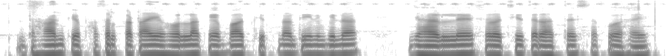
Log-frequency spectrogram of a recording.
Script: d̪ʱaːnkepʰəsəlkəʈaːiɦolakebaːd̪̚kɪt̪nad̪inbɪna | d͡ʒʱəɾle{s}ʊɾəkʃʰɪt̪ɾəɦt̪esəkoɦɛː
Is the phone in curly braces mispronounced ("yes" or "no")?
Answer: no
